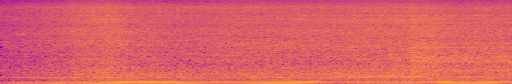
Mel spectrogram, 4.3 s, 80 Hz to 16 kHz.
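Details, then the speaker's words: Chevy Cruze 1.4 GDI engine on a training bench, in drive with the brake held and the accelerator pressed for a stall (load) test. The engine revs up to a steady held speed, smooth and even with no knocks; normal engine under load. "now i'll hit both pedals so the brake is already depressed i hit the gas pedal you hear the engine rev up"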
